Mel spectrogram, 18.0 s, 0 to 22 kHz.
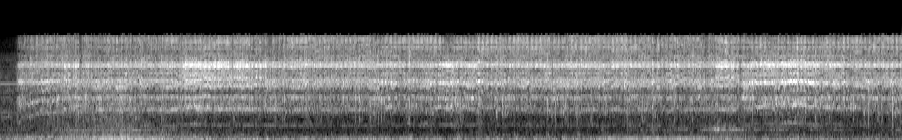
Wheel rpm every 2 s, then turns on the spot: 50, 110, 110, 120, 110, 120, 120, 110, 110.
none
